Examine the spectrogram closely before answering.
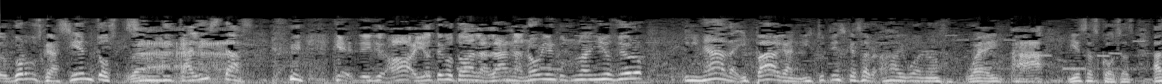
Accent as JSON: {"language": "Spanish", "region": "Arequipa", "country": "Peru", "said": "Hola, ¿qué tal? … de Arequipa."}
